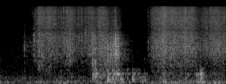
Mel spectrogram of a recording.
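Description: Plastic packaging rustling as items are handled, in two spells: the first starts about a third of a second in, and the second follows a brief break at about one and a half seconds.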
